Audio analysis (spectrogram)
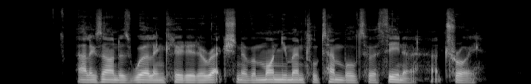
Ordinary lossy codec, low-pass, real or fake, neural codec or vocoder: none; 14.4 kHz; real; none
